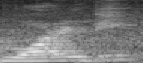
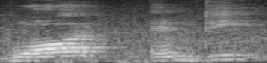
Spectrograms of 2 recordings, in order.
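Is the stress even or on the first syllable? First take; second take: even; first syllable. First: The stress is spread evenly across the word. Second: The stress falls clearly on the first syllable. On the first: The speaker calls it wrong. "not warranty, with equal stress on both parts" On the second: The speaker calls it right. "with the stress uh, landing clearly on the first syllable"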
